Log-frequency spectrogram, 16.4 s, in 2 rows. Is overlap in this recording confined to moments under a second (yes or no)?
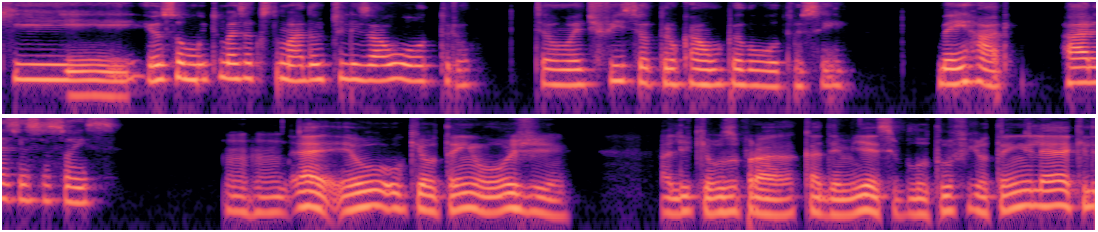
yes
